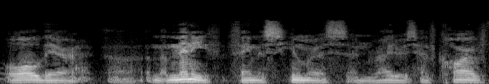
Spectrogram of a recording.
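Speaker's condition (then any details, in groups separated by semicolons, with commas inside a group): No condition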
